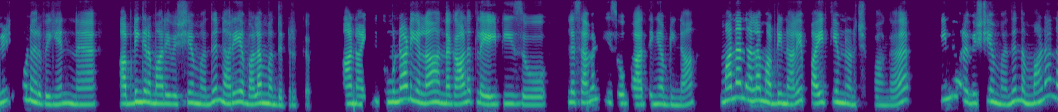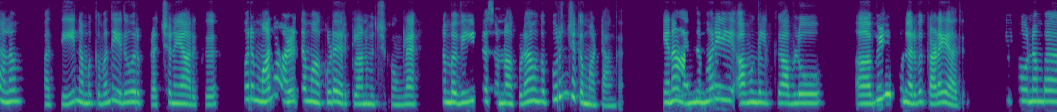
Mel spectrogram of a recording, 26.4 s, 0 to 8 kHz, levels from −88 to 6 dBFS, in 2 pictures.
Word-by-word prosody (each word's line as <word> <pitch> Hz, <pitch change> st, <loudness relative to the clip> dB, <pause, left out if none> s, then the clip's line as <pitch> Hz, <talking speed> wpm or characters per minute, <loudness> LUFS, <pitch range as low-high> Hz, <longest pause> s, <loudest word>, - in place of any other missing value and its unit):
விழிப்புணர்வு 300 Hz, -, -2 dB, 0.2 s
என்ன? 240 Hz, -3 st, 0 dB, 0.6 s
அப்படிங்கிற 270 Hz, +4 st, +4 dB
மாதிரி 235 Hz, -1 st, +1 dB
விஷயம் 245 Hz, +1 st, -1 dB
வந்து 235 Hz, +8 st, -1 dB
நிறைய 255 Hz, +4 st, +2 dB
வலம் 245 Hz, +3 st, +3 dB
வந்துட்டு 195 Hz, -3 st, -5 dB
இருக்கு. 195 Hz, -, -15 dB, 0.5 s
ஆனா 235 Hz, -1 st, +4 dB
இதற்கு 285 Hz, +1 st, -15 dB
முன்னாடி 340 Hz, +5 st, +4 dB
எல்லாம் 255 Hz, +2 st, +4 dB
அந்த 235 Hz, -2 st, +2 dB
காலத்தில 265 Hz, +1 st, +1 dB
80ஸ் 230 Hz, +1 st, -3 dB
ஓ -, -, -4 dB, 0.4 s
இல்ல 275 Hz, -, -1 dB
70ஸ் 275 Hz, -2 st, -3 dB, 0.2 s
பார்த்தீங்க 220 Hz, +1 st, 0 dB
அப்படின்னா, 200 Hz, -2 st, -5 dB, 0.5 s
மனநலம் 330 Hz, -4 st, +3 dB
அப்படின்னாலே 245 Hz, +1 st, +1 dB
பைத்தியம்ன்னு 255 Hz, 0 st, +2 dB
நினைச்சுப்பாங்க. 205 Hz, -2 st, -9 dB, 0.7 s
இன்னொரு 390 Hz, -4 st, -3 dB
விஷயம் 275 Hz, 0 st, 0 dB
வந்து 225 Hz, +6 st, -1 dB
இந்த 295 Hz, -5 st, 0 dB
மனநலம் 300 Hz, -4 st, -1 dB, 0.3 s
பத்தி 215 Hz, 0 st, -6 dB, 0.2 s
நமக்கு 250 Hz, -1 st, -2 dB
வந்து 285 Hz, +5 st, -2 dB
ஏதோ 260 Hz, -, -2 dB
ஒரு 265 Hz, -, -3 dB
பிரச்சனையா 240 Hz, +3 st, 0 dB
இருக்கு. 210 Hz, +1 st, -7 dB, 0.4 s
ஒரு 355 Hz, -, -1 dB
மன 300 Hz, +3 st, +5 dB, 0.2 s
அழுத்தமா 295 Hz, 0 st, +2 dB
கூட 275 Hz, -, 0 dB
இருக்கலாம்ன்னு 235 Hz, -1 st, -2 dB
வச்சுக்கோங்களேன். 225 Hz, -1 st, -3 dB, 0.3 s
நம்ம 270 Hz, -1 st, +5 dB
வீட்ல 310 Hz, +3 st, 0 dB
சொன்னா 250 Hz, -1 st, +1 dB
கூட 235 Hz, +2 st, -2 dB
அவங்க 290 Hz, -2 st, 0 dB
புரிஞ்சுக்க 415 Hz, -, -1 dB
மாட்டாங்க. 190 Hz, -3 st, -7 dB, 0.6 s
ஏன்னா, 305 Hz, +4 st, +6 dB
அந்த 265 Hz, +3 st, +3 dB
மாரி 345 Hz, +3 st, +2 dB, 0.3 s
அவங்களுக்கு 260 Hz, -1 st, 0 dB
அவ்வளவு 245 Hz, +1 st, +1 dB, 0.7 s
அ -, -, +5 dB, 0.2 s
விழிப்புணர்வு 310 Hz, -, +3 dB
கிடையாது. 230 Hz, -4 st, +3 dB, 0.6 s
இப்போ 310 Hz, +1 st, -8 dB
நம்ம 295 Hz, 0 st, +1 dB
255 Hz, 140 wpm, -23 LUFS, 230-295 Hz, 0.7 s, ஏன்னா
